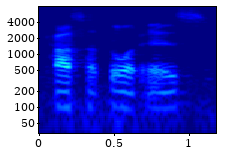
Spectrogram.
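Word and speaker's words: Cazador: Uh, and then casadors or casadores tech closer Spanish pronunciation.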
